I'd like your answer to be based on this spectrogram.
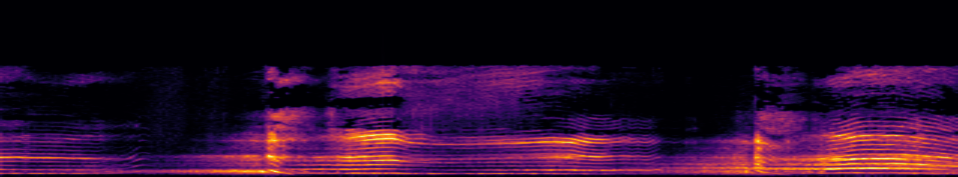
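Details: Simulated ghost baby crying from a horror sound-effect compilation: drawn-out, high wailing cries with strong echo; infant cry.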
